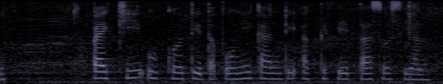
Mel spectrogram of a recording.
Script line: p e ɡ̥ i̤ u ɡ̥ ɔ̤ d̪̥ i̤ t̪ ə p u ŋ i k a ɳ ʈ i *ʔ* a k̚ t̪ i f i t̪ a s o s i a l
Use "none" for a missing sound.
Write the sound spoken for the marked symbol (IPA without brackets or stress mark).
ʔ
